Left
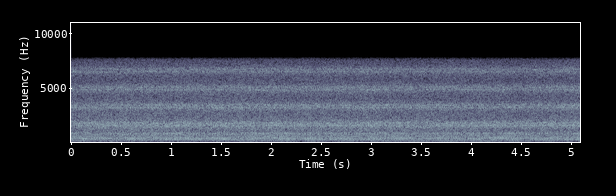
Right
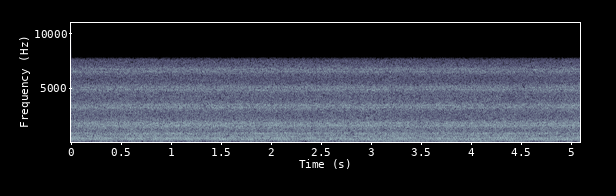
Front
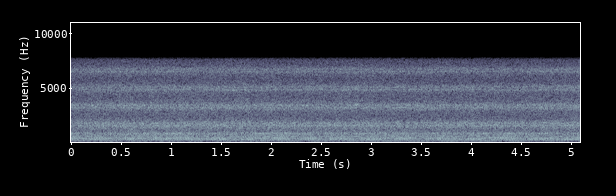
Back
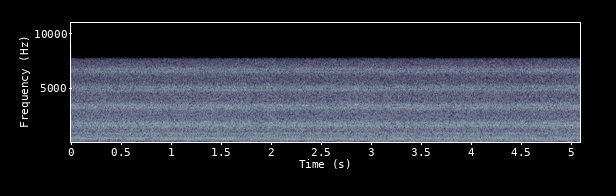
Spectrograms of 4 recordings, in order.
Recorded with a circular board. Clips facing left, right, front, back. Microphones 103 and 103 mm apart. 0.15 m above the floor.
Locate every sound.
Only background noise.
